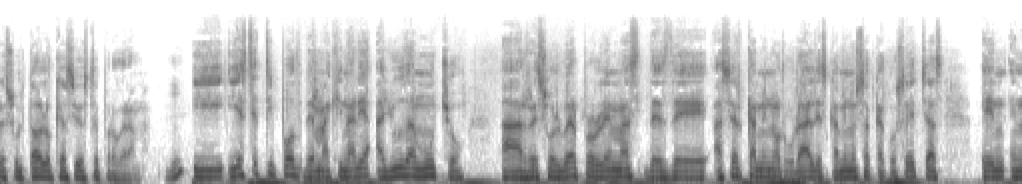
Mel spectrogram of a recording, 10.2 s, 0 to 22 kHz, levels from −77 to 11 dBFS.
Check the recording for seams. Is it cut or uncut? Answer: cut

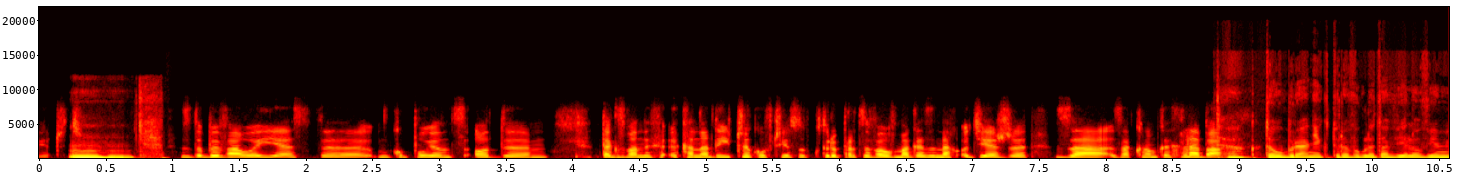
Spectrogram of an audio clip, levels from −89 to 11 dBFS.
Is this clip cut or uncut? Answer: cut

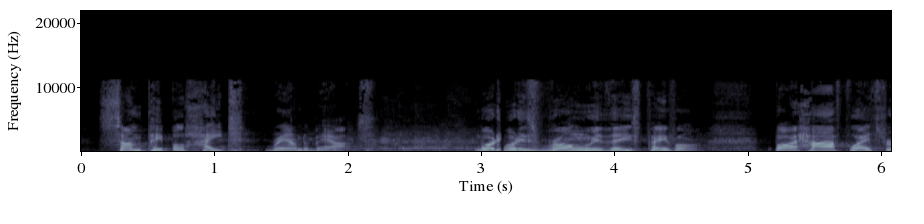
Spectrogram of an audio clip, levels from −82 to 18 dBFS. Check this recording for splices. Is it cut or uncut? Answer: cut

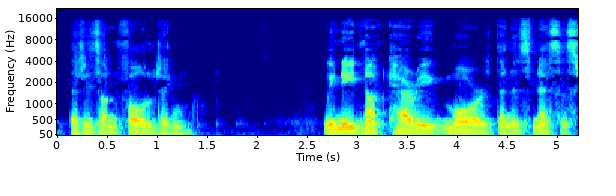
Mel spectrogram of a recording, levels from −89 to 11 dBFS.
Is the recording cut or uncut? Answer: cut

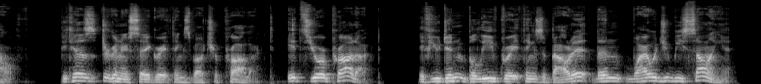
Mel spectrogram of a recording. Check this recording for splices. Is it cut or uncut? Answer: cut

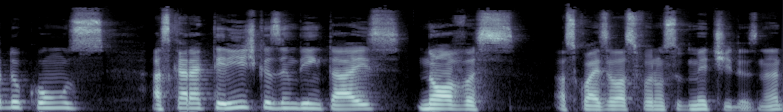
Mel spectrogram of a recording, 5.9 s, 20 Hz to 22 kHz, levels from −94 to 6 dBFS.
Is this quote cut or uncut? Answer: cut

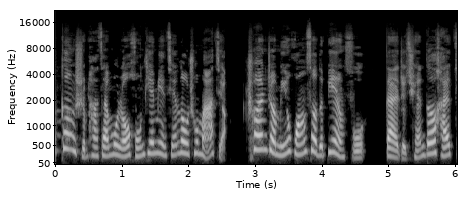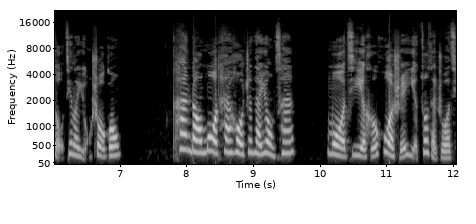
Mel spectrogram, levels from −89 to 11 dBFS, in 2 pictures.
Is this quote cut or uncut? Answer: cut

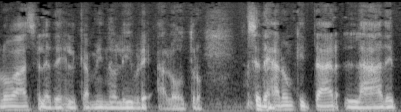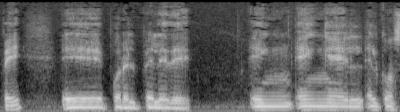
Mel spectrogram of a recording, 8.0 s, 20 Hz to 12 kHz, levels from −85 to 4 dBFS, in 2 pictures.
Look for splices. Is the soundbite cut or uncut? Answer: uncut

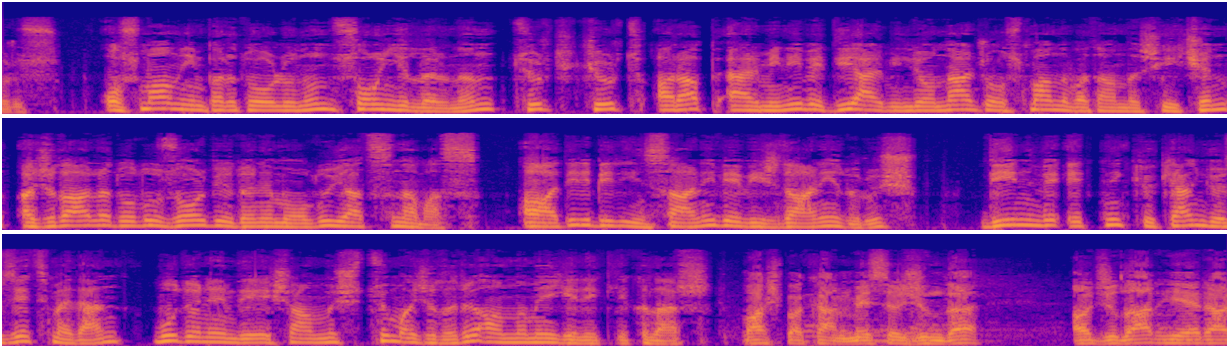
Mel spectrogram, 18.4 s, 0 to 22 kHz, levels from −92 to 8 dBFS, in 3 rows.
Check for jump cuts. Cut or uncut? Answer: uncut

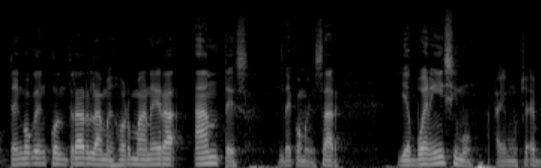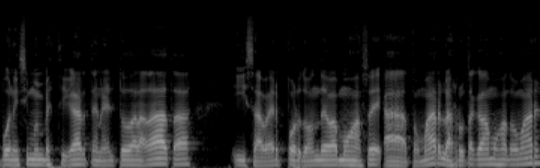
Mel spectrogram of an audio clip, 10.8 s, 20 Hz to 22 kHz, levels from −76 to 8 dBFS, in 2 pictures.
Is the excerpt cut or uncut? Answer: cut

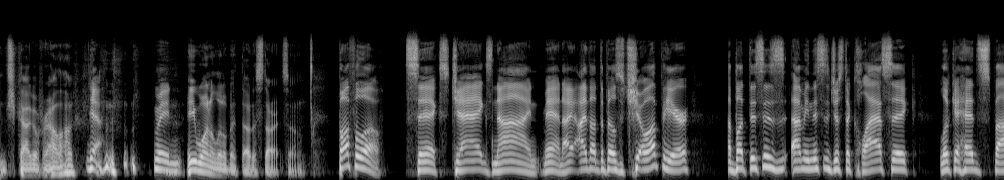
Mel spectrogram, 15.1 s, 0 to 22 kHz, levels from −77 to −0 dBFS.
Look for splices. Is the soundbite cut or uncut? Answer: uncut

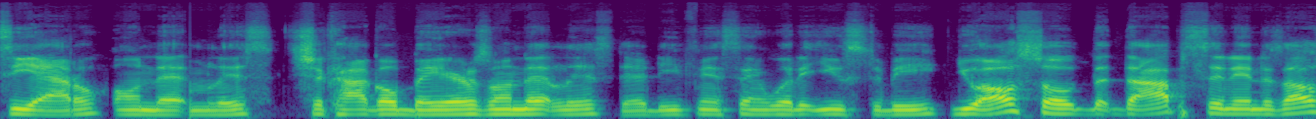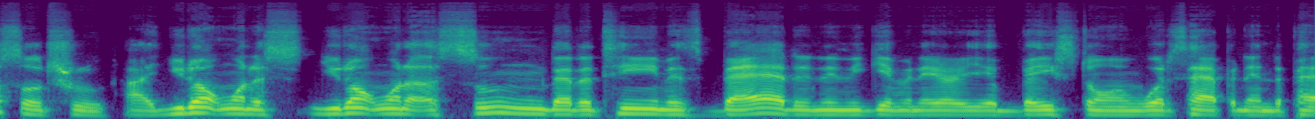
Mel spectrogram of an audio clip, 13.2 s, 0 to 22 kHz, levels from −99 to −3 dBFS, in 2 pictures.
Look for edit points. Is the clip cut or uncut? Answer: uncut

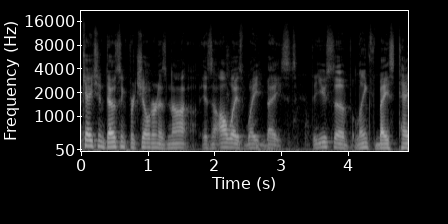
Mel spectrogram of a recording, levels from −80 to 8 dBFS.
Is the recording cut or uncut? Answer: uncut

